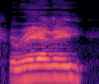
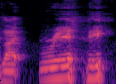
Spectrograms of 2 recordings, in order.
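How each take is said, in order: First: Real laugh into the word Really?; laughing disbelief. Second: Said in the usual way. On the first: Real, not acted. Laughing at the scene.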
